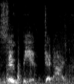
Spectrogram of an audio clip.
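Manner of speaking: half-whispered, breathy cackling voice. Voicing a figure heard after a javelin's electric flash: cackling voice. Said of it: "this cackle going".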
